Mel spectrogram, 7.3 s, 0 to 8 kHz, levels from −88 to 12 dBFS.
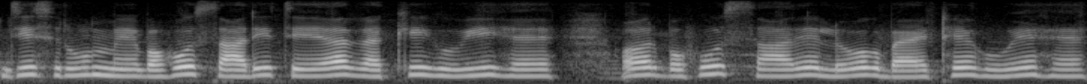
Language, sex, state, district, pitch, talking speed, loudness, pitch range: Hindi, female, Jharkhand, Palamu, 210 Hz, 130 wpm, -18 LUFS, 195-225 Hz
